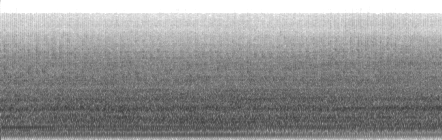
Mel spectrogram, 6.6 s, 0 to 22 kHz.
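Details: 1970s Bobcat 610 skid steer, cold start on choke after a first crank that sounded bad: steady, even engine beat with no knocks or misses. Runs fine. Owner plans to fix a broken seal.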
